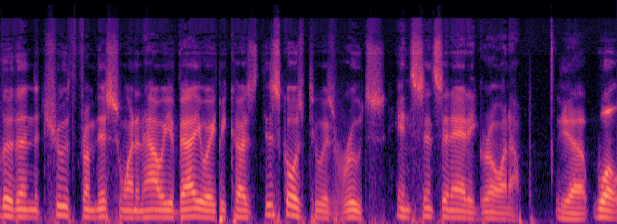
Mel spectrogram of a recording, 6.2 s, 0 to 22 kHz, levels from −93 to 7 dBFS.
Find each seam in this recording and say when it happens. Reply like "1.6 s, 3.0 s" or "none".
1.0 s, 2.2 s, 3.1 s, 3.9 s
